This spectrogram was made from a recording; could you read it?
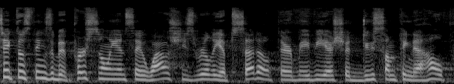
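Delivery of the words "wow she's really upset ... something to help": ordinary talk, nothing marked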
